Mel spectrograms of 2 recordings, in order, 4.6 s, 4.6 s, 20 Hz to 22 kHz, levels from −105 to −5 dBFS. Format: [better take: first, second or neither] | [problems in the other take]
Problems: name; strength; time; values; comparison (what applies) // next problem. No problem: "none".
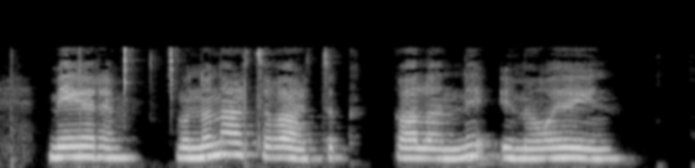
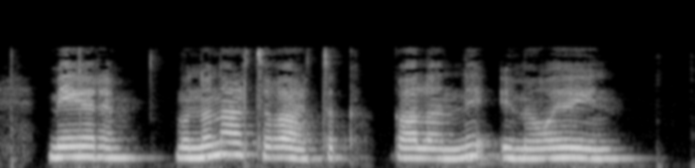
second | noise reduction (classical method Wiener filter)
